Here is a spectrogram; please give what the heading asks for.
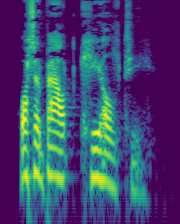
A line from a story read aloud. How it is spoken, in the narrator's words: He hissed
